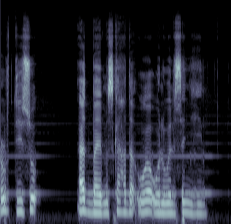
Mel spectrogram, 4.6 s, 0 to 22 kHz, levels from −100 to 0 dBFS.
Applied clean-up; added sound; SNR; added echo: neural mask model RNNoise.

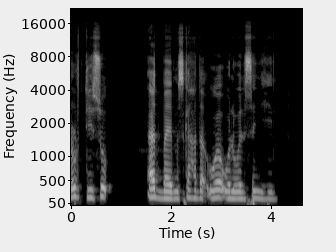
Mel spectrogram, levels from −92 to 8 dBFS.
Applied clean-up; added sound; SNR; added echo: classical method Wiener filter.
